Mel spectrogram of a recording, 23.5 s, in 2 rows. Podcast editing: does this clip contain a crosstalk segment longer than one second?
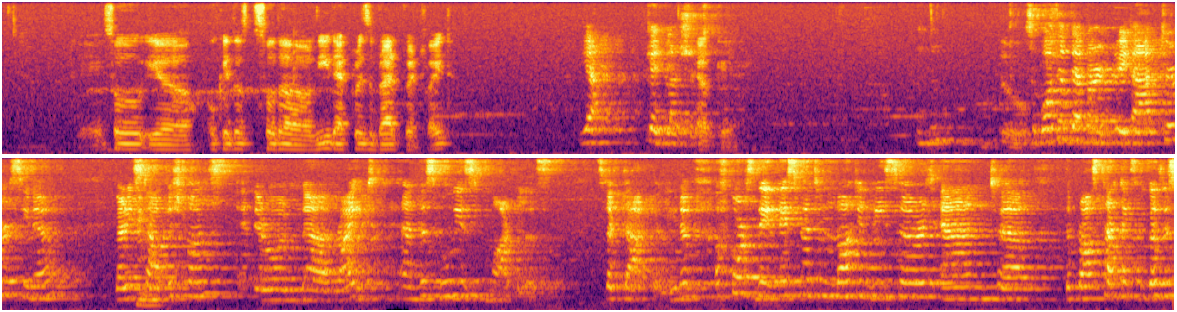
No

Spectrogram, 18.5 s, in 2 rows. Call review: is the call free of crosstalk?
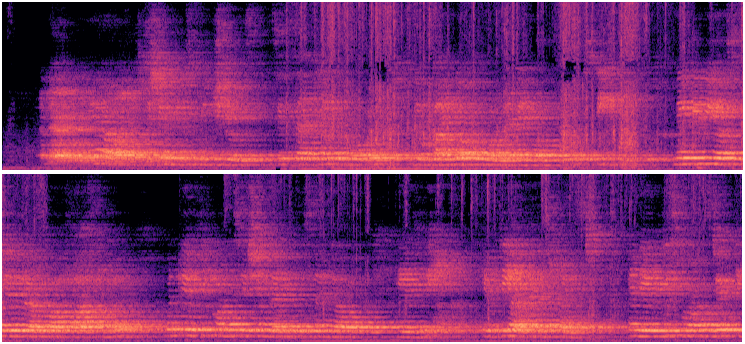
No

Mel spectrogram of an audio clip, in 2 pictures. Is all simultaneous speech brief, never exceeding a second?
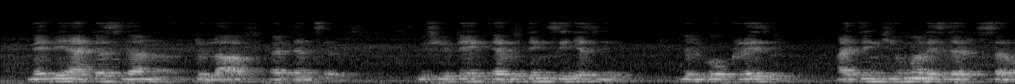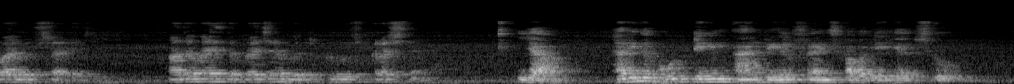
Yes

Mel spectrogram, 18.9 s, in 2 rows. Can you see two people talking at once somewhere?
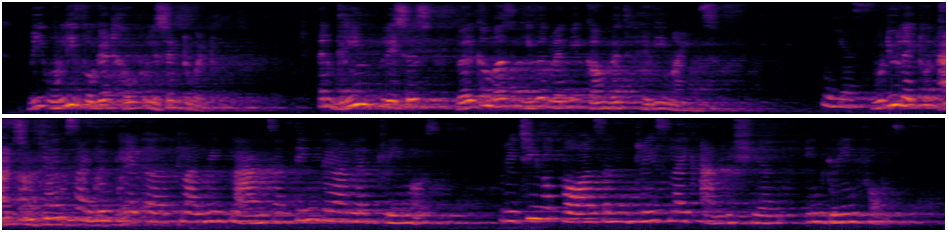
Yes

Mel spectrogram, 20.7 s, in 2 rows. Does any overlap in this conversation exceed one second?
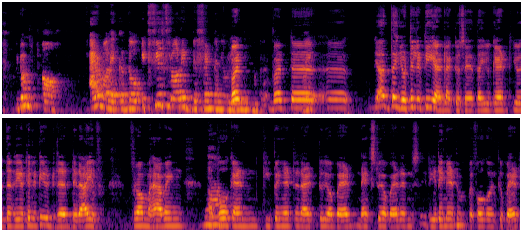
No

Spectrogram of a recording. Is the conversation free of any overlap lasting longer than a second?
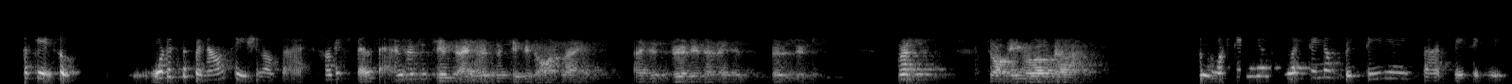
Yes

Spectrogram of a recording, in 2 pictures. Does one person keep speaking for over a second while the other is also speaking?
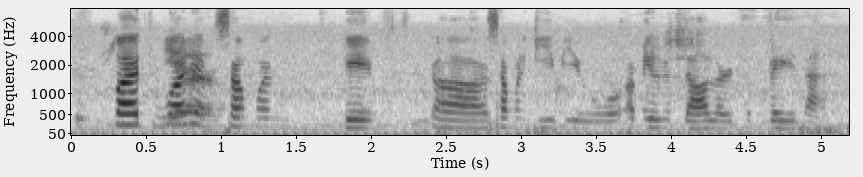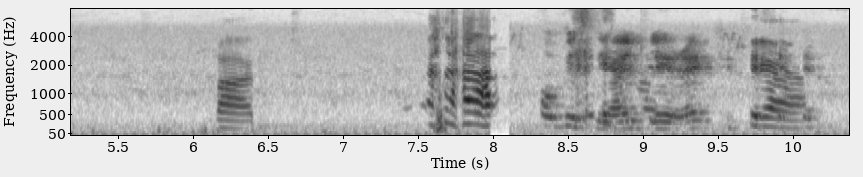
No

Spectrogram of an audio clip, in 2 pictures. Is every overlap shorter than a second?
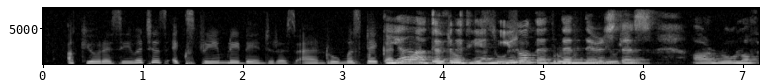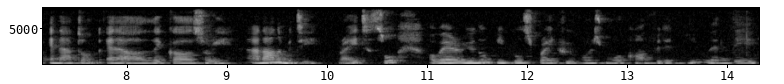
No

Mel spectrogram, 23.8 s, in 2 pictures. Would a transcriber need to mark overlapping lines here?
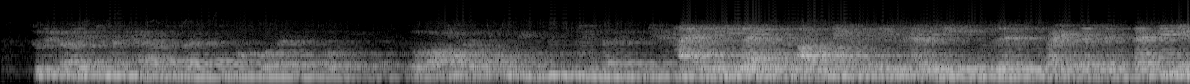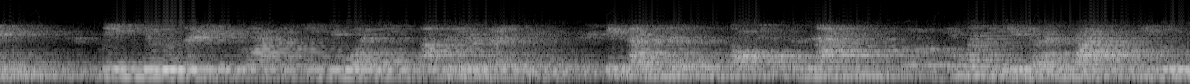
Yes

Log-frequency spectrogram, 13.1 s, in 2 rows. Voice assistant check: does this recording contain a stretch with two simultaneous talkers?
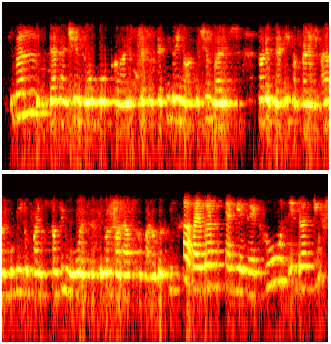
No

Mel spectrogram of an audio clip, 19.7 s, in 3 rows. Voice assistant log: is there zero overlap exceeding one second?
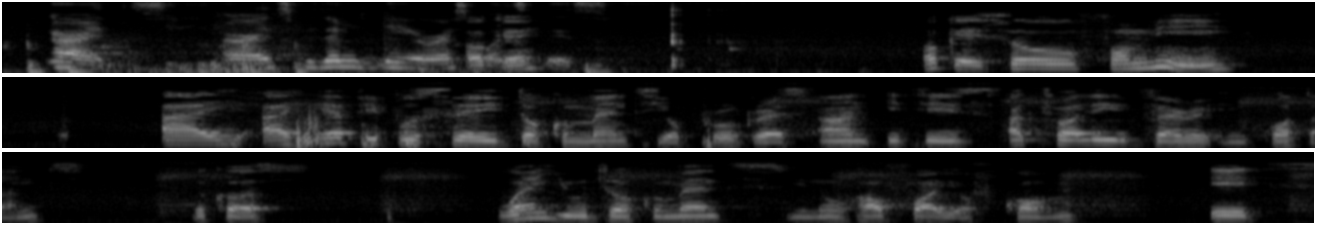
Yes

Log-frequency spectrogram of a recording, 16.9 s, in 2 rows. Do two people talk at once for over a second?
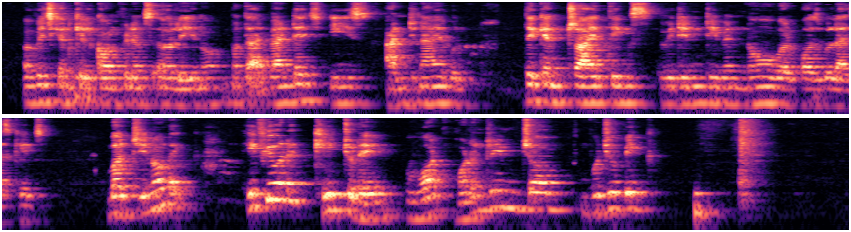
No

